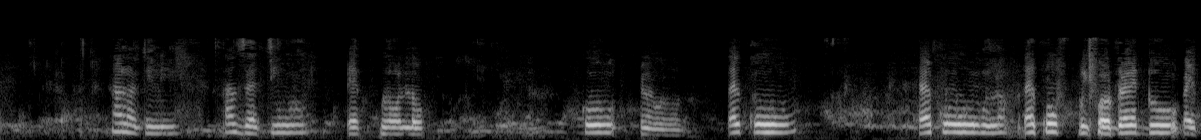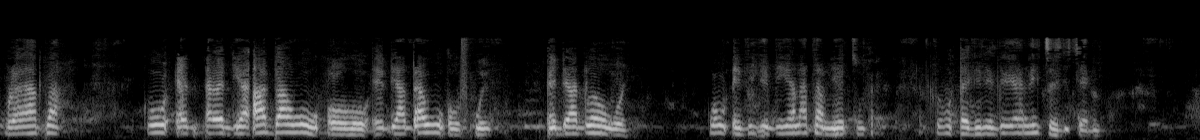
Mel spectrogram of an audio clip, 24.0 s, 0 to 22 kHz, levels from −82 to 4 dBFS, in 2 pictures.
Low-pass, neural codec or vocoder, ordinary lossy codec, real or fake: 7.2 kHz; codec, 24 kHz, 1.5 kbps, HILCodec; MP3, 32 kbps; fake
